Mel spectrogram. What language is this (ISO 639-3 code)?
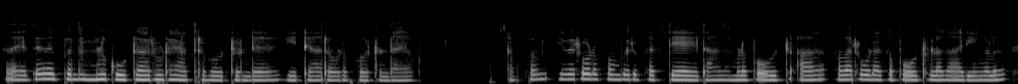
mal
